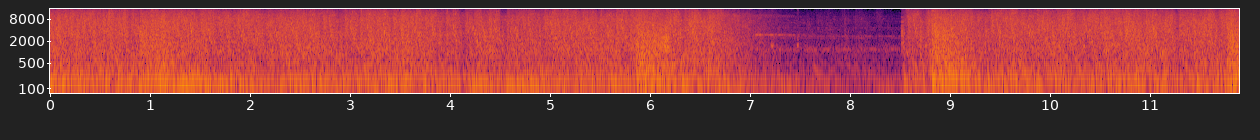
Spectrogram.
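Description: A heavy machine engine rumbles low and steady.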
